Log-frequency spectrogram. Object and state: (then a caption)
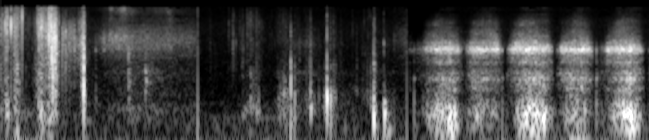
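Cucumber rubbed and scratched. A whole, long, fresh green cucumber with solid, bumpy skin is rubbed against a microphone and scratched along its skin with fingertips. Dry, crackly scratching and scraping comes first, then rhythmic rubbing swishes with a low, muffled rumble underneath.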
